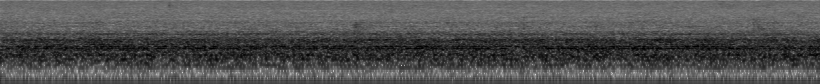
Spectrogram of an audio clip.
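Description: Steady background hum and hiss of room noise, even throughout, with no distinct events.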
